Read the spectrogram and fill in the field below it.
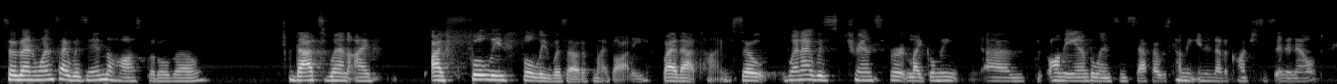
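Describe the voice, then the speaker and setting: On a podcast, a female guest recounts a personal experience in a sincere, hesitant manner, leaning heavily on fillers. Her pitch is fairly low.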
